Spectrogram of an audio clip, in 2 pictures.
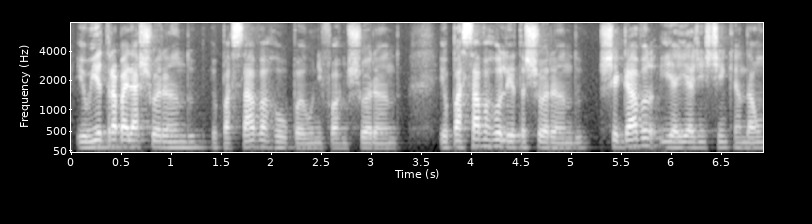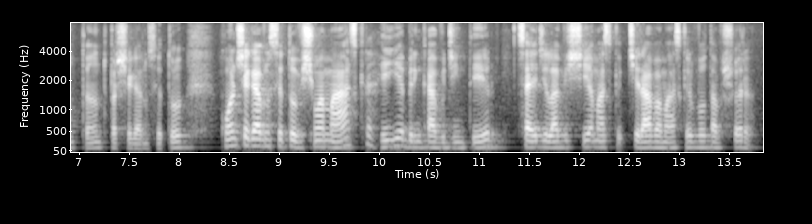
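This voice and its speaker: A Brazilian man, a podcast guest, telling a personal story in a casual, animated way, acting out his wife's lines. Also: mid-range voice, quick pace, clean tone. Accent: Brazilian Portuguese. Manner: animated, acts out quoted voices of his wife.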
